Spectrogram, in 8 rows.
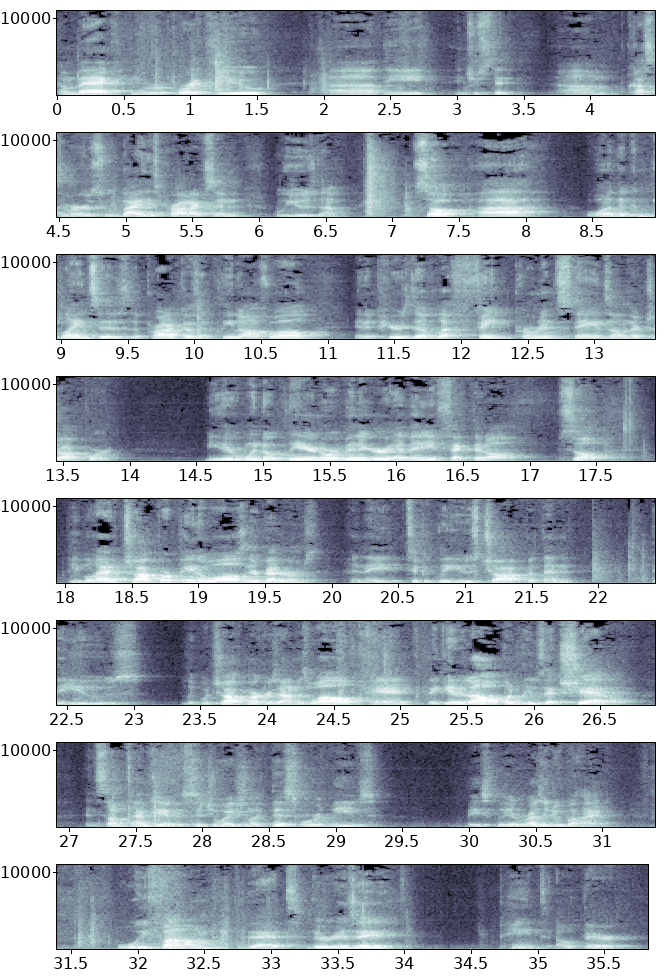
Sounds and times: Speech: 0.0s - 14.0s, 14.6s - 29.4s, 30.0s - 31.1s, 31.8s - 34.1s, 34.7s - 35.8s.

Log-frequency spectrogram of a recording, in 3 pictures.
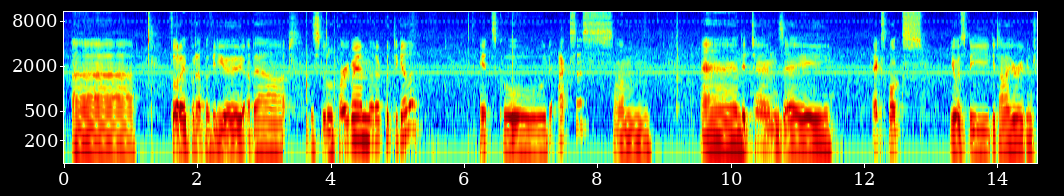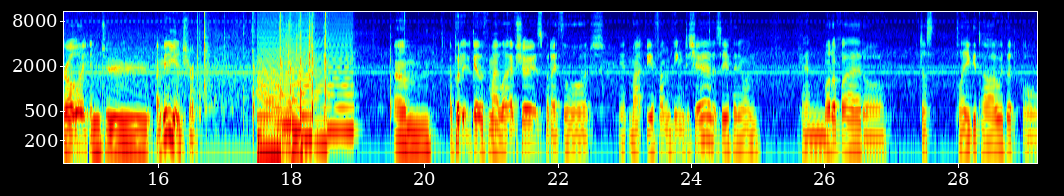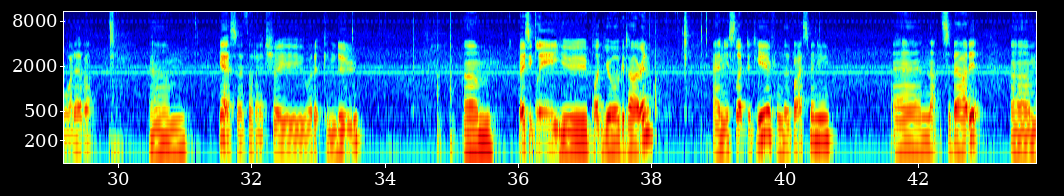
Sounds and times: Speech: 0.0s - 5.4s, 6.2s - 8.9s, 9.6s - 16.7s, 19.5s - 29.7s, 30.5s - 33.7s, 35.2s - 38.1s, 38.9s - 40.8s, 41.6s - 43.7s.

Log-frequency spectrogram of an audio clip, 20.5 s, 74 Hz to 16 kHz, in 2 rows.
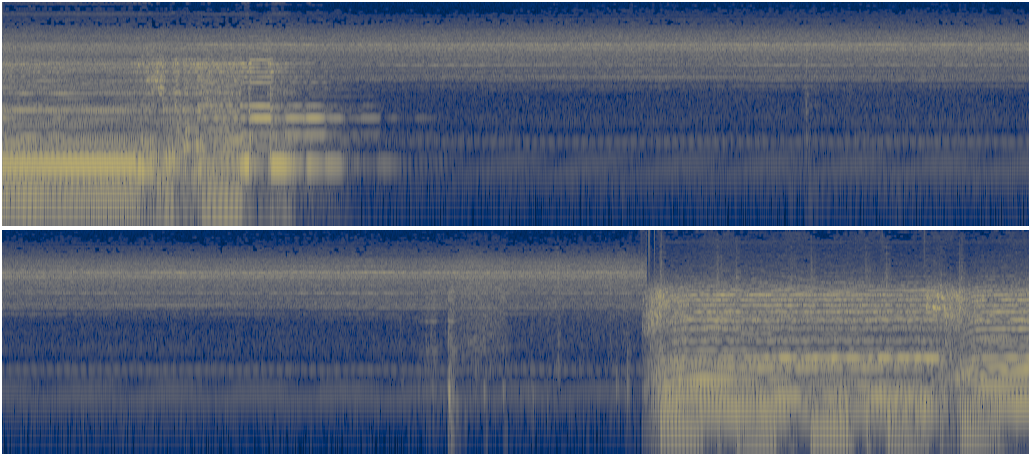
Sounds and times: Guitar: 0.0s - 4.2s, 16.4s - 20.5s.

